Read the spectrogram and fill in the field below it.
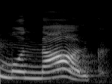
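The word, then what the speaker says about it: monarch: लेकिन अगर यहाँ है मोनार्क, यहाँ पे सी एच का जो प्रोनाउंसिएशन है वो है क, तब उसमें सिंपली एक एस लगेगा.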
